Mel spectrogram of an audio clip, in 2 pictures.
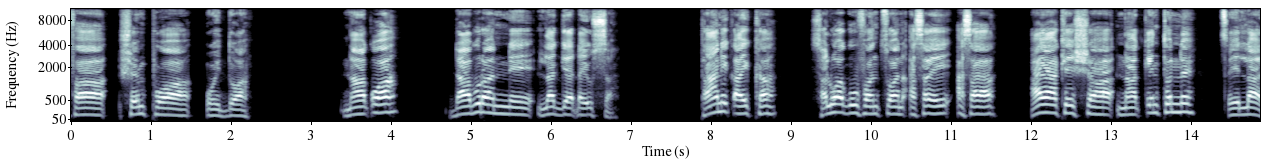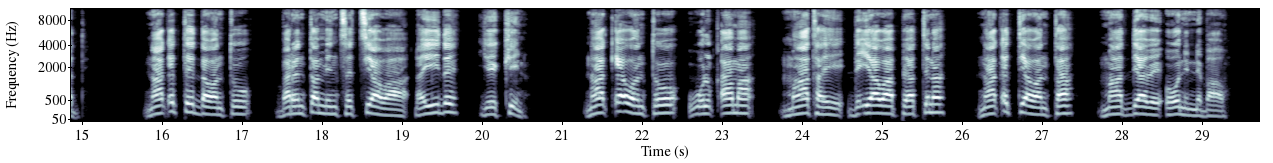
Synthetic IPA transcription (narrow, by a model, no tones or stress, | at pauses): faːʃɛmpːʊwaː | ɔjd̪ːɔwaː | naːkʼʊwaː | d̪aːbʊɾaːnːɛlɐɡːɪjaːɗɐjʊsːɐ̰ | t̪aːnɪkʼɐjkːɐ | sɐlʊwaːɡuːfɐnt͡sʊwaːnɐsɐjɐsaː | ɐjaːke̞ːʃːaːnaːkʼːɪnt̪ːɔnːɛ | t͡sʼe̞ːlːaːd̪ɛ̥ | naːkʼɛt̪ːe̞ːd̪ːɐwɐnt̪ːoː | bɐɾɛnt̪ːɐmɪnt͡sːɛt͡sːɪjaːwaːɗɐjiːd̪ɛ | je̞ːkːiːnɔ | naːkʼːɪjaːwɐnt̪ːoːwɔlkʼːaːmɐ | maːt̪ɐjd̪ɛʔɪjaːwaːpːɛɐt̪ːɪnɐ | naːkʼɛt̪ːɪjaːwɐnt̪ːɐ | maːd̪ːɪjaːwɛʔo̞ːnɪnːɛbaːw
